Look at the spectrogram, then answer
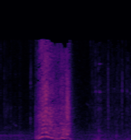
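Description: A zipper on a hand-sewn fabric journal is pulled in one quick rasping zip lasting about half a second, close and clear, with a faint second tug afterward and no talking.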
